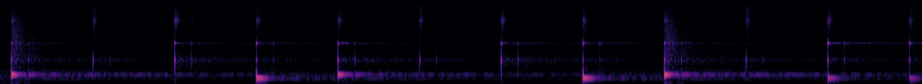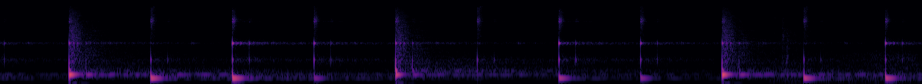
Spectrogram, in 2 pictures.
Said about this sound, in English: put some old uh, drum machine samples together, get a pretty basic rhythm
